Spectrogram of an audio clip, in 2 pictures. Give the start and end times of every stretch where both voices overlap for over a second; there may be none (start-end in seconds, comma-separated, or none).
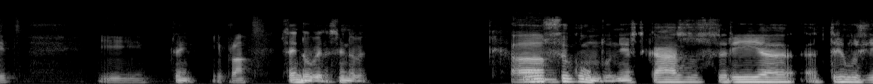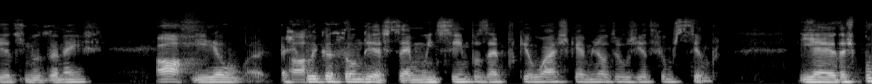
none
